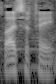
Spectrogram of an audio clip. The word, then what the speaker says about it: glyphosate: Glyphosate. – Did I say it right? – Roundup. Glyphosate. Yeah.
